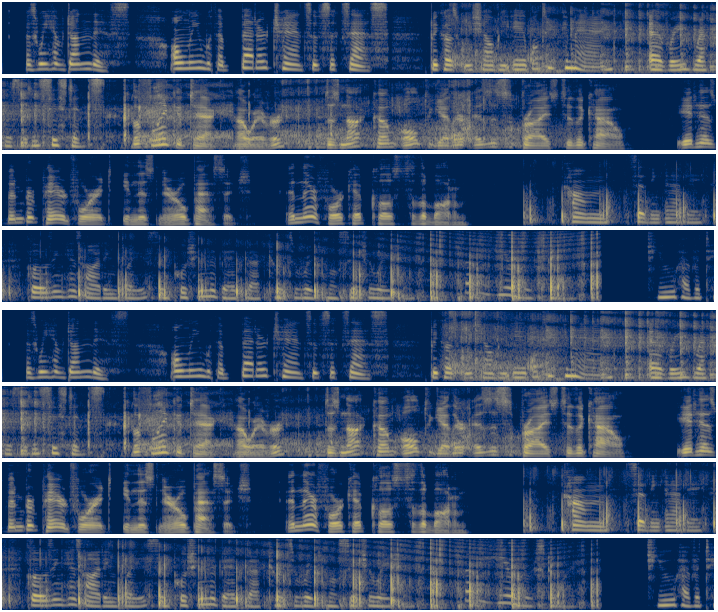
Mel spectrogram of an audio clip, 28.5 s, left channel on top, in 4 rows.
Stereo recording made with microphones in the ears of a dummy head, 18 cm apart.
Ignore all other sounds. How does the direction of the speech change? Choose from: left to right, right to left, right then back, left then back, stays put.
left to right.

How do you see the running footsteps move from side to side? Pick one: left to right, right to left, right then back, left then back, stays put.
right to left.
